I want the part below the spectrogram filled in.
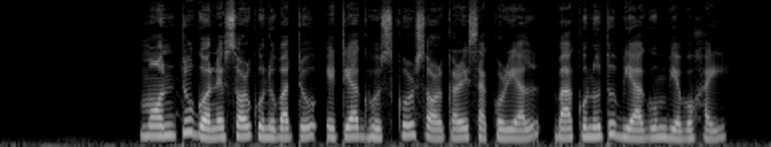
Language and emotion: Assamese, neutral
